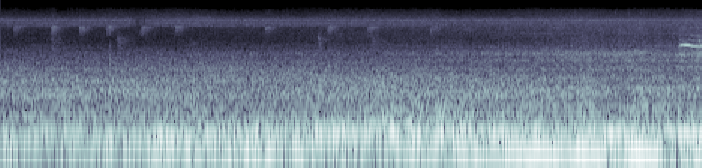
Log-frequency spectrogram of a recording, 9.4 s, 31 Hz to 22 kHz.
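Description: A 1971 Plymouth Scamp's 360 V8 running as the car drives up the road, its low exhaust note growing steadily louder as it approaches.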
